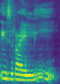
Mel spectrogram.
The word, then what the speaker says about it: israelí: It has the tilde on the last syllable, right? So it means that is a palabra aguda. Yeah. So israelí, that's how you pronounce that word, israelí, iraquí, marroquí, tailandés, iraní, francés, inglés, alemán.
